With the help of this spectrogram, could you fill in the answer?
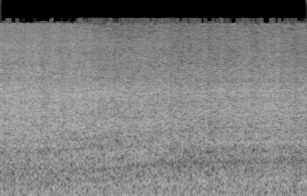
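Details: Residential HVAC air handler, blower running on a call for cooling during an ECM variable-speed to PSC motor conversion: steady even whoosh of air with a low hum throughout, no squeal or rattle; normal blower operation.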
